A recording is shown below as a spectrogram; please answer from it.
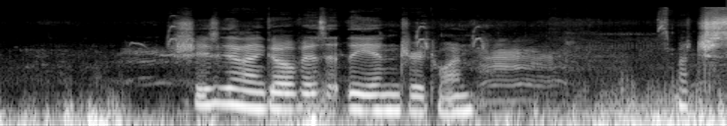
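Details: Sheep piled up on a farm morning at Ewetopia Farms, waiting for the pasture gate: several loud, shaky, vibrato bleats overlap in quick succession, over low background rumble.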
